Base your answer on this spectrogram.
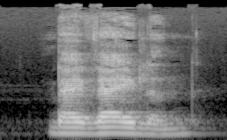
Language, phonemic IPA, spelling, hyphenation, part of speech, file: Dutch, /ˌbɛi̯ˈʋɛi̯.lə(n)/, bijwijlen, bij‧wij‧len, adverb, Nl-bijwijlen.ogg
- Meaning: sometimes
